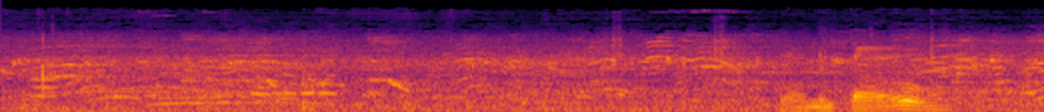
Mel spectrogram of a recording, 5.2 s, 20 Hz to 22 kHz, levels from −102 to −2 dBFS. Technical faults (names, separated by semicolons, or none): none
